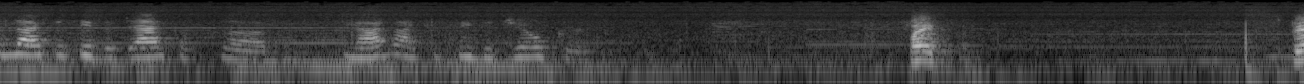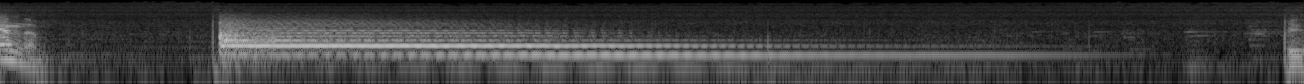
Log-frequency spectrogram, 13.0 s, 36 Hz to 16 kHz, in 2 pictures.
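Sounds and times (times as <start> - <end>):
gong ringing: 7.6 - 12.2.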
